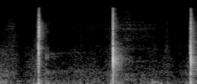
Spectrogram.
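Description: Three sharp, evenly spaced hand claps about a second apart, a deliberately slow clap. Each clap is crisp, with quiet pauses between.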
